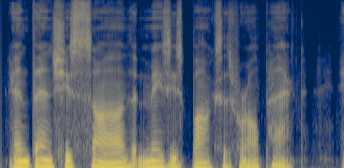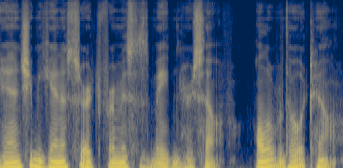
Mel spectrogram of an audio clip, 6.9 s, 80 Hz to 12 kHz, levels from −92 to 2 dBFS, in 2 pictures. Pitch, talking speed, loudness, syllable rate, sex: 110 Hz, 190 wpm, -17 LUFS, 5.2 syllables/s, male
